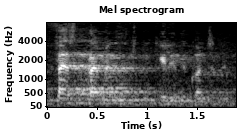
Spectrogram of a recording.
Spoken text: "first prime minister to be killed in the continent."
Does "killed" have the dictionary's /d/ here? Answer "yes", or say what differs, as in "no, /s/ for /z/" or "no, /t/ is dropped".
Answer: no, /d/ is dropped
